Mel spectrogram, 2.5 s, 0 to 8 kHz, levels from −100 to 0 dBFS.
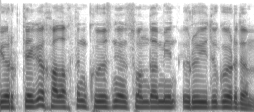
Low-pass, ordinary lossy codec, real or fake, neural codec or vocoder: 7.2 kHz; none; real; none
